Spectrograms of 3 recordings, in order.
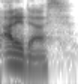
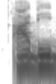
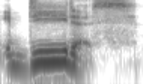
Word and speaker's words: Adidas: so like I said I said it Adidas Adidas American said American American make it extremely long they say Adidas right Adidas yeah so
